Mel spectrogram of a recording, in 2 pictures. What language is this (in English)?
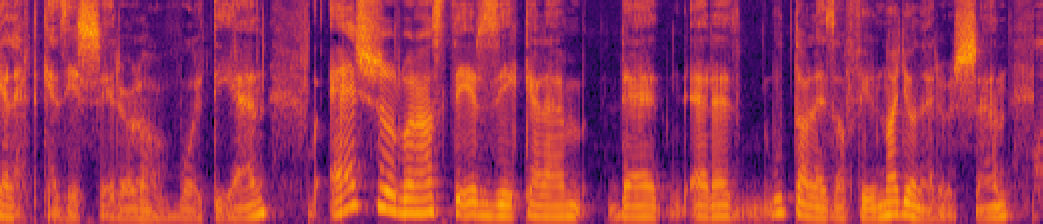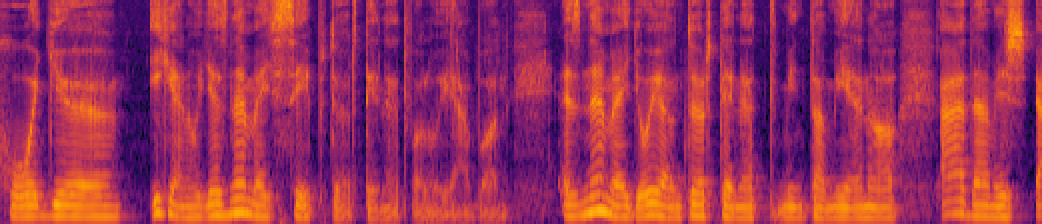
Hungarian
